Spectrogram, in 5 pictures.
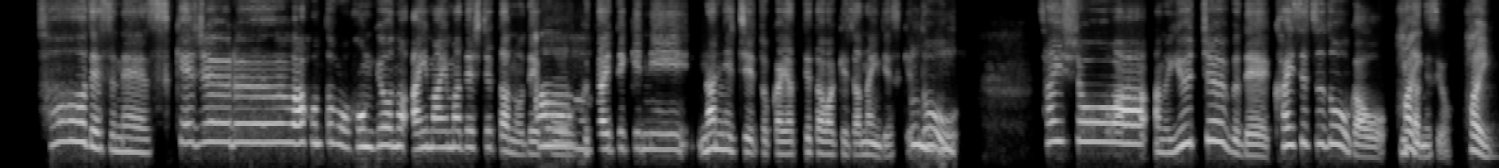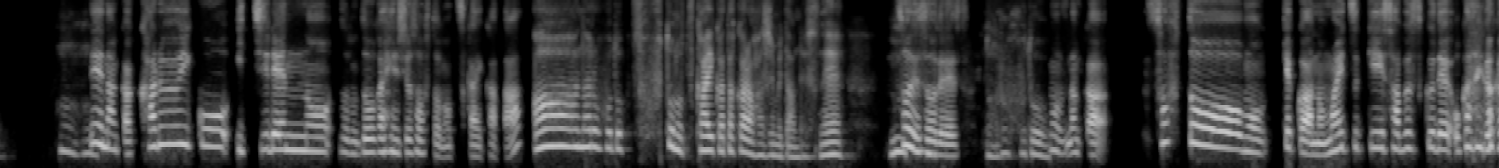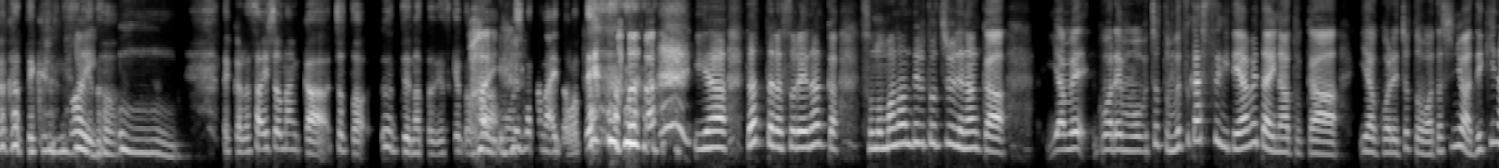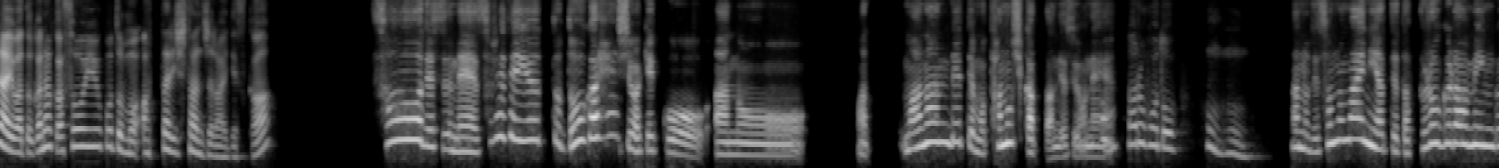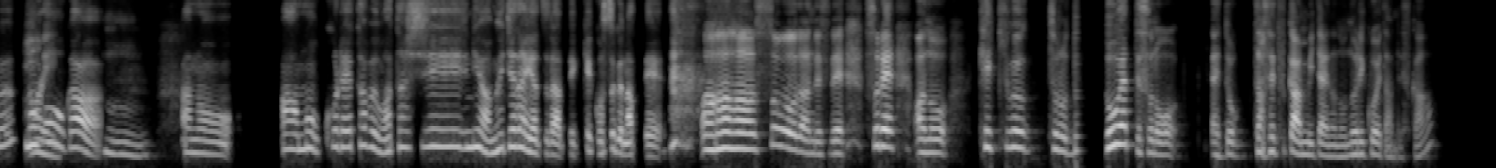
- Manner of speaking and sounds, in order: laughing while speaking: "お金がかかってくるんですけど"; laugh; laugh
- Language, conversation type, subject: Japanese, podcast, スキルをゼロから学び直した経験を教えてくれますか？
